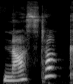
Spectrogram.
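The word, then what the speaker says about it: Nostoc: said the meat shower was actually a n-o-s-t-o-c nostalk no shower okay about i'm about to mispronounce another word oh perfect nostalk is a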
